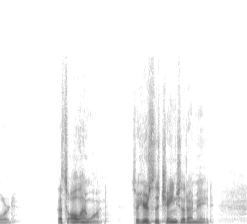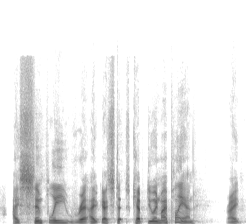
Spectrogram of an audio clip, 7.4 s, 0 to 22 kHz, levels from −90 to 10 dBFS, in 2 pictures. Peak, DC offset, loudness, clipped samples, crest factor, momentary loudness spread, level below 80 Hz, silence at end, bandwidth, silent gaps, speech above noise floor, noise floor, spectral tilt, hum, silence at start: -6 dBFS; under 0.1%; -31 LUFS; under 0.1%; 26 dB; 15 LU; -82 dBFS; 0.1 s; 17 kHz; none; over 59 dB; under -90 dBFS; -4.5 dB/octave; none; 0 s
